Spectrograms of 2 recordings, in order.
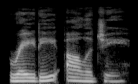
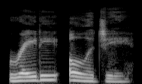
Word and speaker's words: radiology: ray di ol uh jee radiology ray di ol uh jee radiology In US, stress ah. In UK, stress ol.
